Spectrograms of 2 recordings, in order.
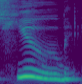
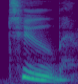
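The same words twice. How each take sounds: First: The vowel sounds like you, with a y-glide. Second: The vowel sounds like oo, with no y-glide. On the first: The speaker calls it wrong. "to do t, ube, tube is hard to say" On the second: The speaker calls it right. "so we switch from U to oo"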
